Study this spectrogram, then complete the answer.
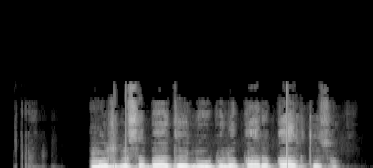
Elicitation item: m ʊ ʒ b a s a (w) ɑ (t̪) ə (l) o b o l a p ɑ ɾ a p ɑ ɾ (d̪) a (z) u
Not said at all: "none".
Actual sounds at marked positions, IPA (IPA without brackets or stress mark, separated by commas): b, d̪, l, t̪, z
